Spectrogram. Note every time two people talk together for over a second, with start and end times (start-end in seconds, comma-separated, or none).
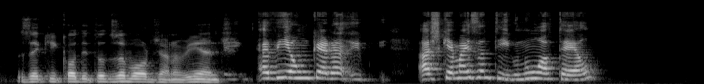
none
